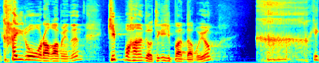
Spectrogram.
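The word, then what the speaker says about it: χαίρω: 여기서 함께 한다라고 했을 때 이 함께는요, 기뻐한다라고 하는 말은 카이로예요. 카이로. 헬라어로 카이로인데 이집트에 있는 카이로 말고 카이로입니다.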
